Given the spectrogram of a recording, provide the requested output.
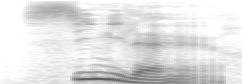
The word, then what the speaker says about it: similaire: Similaire, final E not pronounced, similaire.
